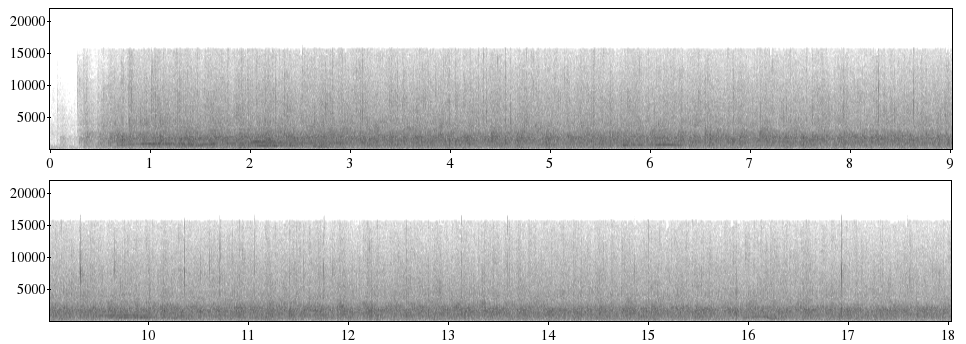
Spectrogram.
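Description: Audience applauding steadily after a talk, starting just after the last words, with a few brief whoops over the clapping.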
